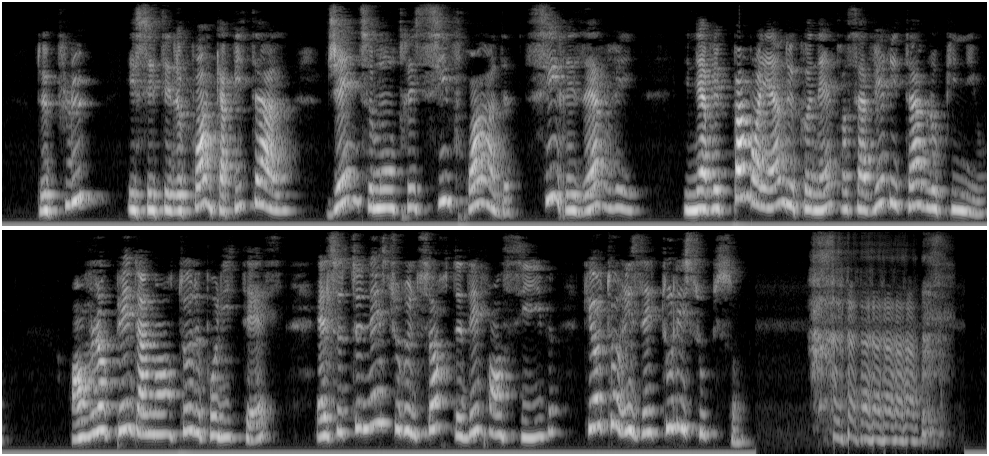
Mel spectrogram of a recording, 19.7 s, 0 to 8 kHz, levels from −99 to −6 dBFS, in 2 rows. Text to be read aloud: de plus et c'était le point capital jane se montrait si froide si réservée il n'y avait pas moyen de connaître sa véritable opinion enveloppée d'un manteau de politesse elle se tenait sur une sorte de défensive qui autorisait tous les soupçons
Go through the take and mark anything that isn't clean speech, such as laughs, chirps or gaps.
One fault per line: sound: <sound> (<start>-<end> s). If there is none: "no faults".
sound: laugh (17.9-19.4 s)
